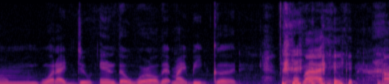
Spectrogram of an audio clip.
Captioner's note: laughter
